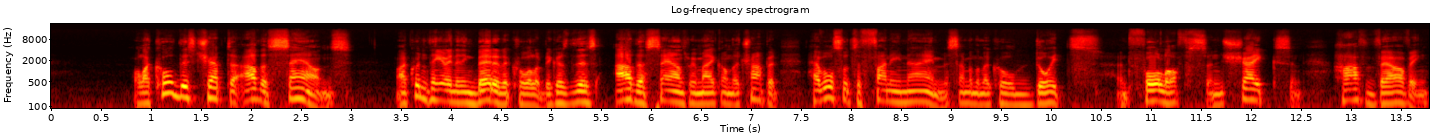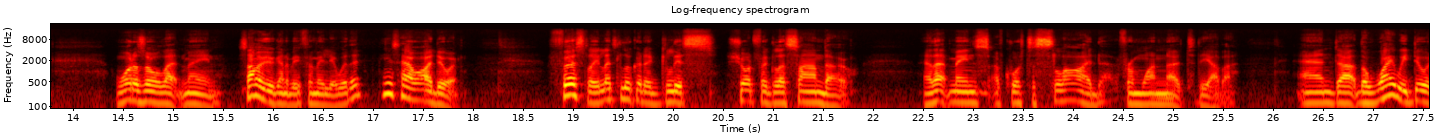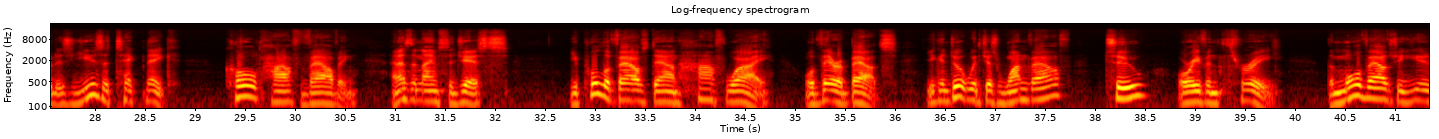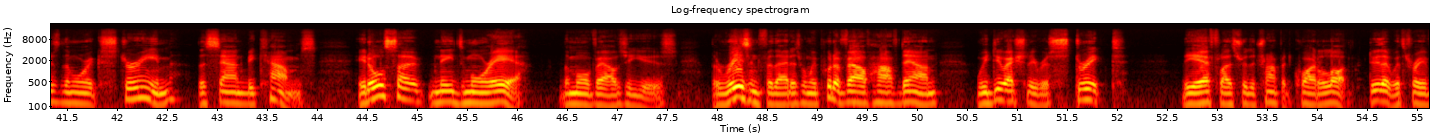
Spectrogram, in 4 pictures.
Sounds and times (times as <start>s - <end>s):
Speech: 0.8s - 13.8s, 14.4s - 17.9s, 18.8s - 21.8s, 22.5s - 32.2s, 32.8s - 55.1s.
